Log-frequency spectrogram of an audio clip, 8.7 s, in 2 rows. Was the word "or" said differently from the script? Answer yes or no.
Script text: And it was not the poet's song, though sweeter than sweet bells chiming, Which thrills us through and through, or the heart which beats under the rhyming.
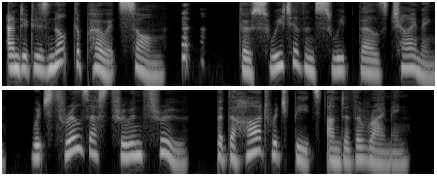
yes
